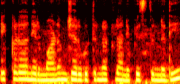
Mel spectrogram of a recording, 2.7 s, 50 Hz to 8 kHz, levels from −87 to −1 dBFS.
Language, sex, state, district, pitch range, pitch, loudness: Telugu, female, Andhra Pradesh, Srikakulam, 205-220 Hz, 210 Hz, -13 LUFS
